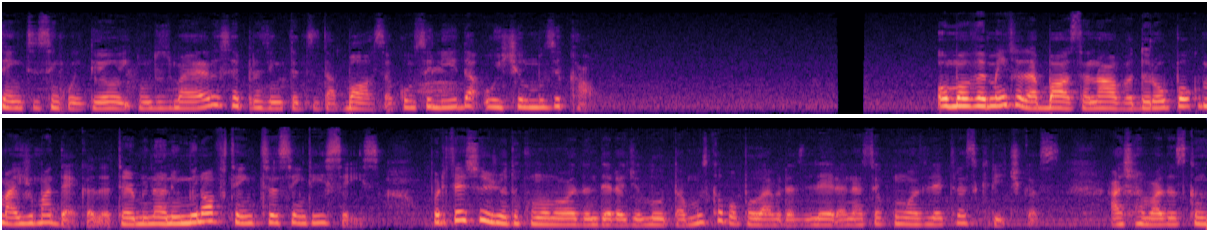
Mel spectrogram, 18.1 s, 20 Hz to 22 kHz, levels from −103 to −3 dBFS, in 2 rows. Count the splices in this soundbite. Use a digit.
2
